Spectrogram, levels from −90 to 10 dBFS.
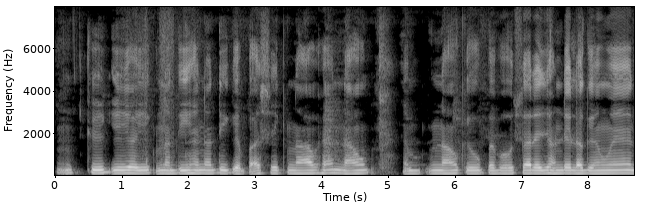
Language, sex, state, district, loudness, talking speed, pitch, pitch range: Hindi, male, Bihar, West Champaran, -16 LUFS, 160 wpm, 130 Hz, 130-135 Hz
